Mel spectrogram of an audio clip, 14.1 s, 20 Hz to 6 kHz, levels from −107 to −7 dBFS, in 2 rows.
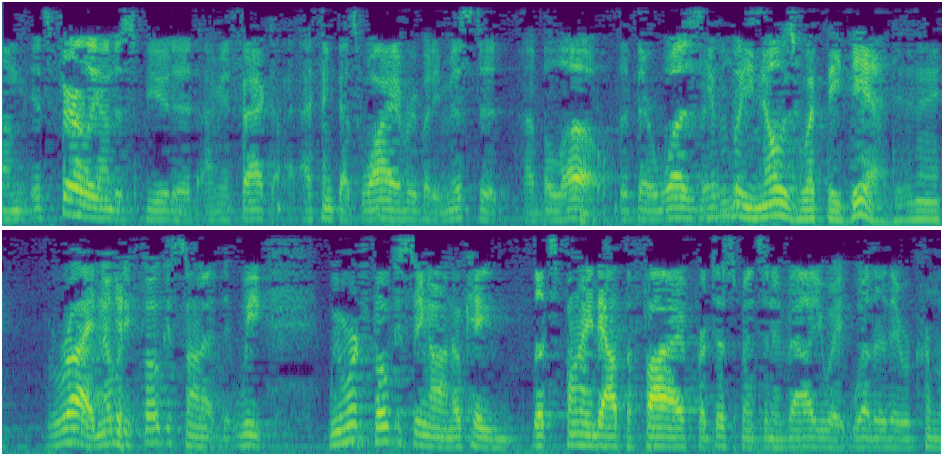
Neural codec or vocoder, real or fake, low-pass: none; real; 5.4 kHz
